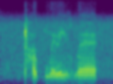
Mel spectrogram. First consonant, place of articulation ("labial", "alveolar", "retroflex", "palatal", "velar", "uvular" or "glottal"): retroflex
